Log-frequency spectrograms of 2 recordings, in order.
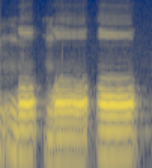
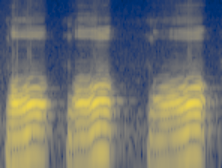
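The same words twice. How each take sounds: First: Ngo ngo o drawn out in separate pieces; slow split rising tone. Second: Ngo ngo ngo said quickly as one rising word; fast rising tone. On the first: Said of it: "Instead of saying". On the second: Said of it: "you have saying". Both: Shown as a demonstration.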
